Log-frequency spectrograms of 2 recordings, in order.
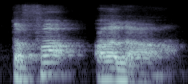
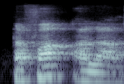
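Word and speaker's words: تَفَعَّلَ: So we add a ta and a shadda. So this word is pronounced tafa'ala. Okay, tafa'ala.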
